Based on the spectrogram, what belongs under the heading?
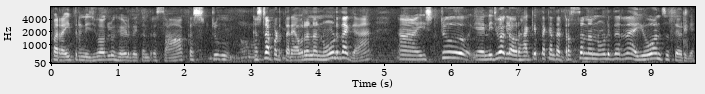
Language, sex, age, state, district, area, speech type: Kannada, female, 45-60, Karnataka, Vijayanagara, rural, spontaneous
